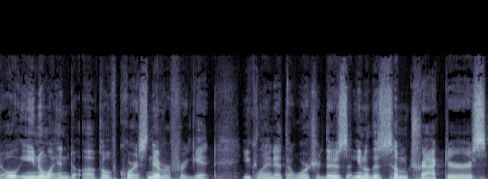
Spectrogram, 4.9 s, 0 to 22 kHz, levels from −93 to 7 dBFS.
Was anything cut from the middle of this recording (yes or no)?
yes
